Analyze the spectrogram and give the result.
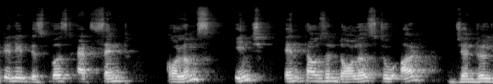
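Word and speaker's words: Colme's: Retreated means he went back, disbursed, he went back to cent columns inch. Though it is spelled as C-O-L-M-E apostrophe S, the pronunciation is columns, K-O-L-L-U-M's, and gave us $10,000 for our use.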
